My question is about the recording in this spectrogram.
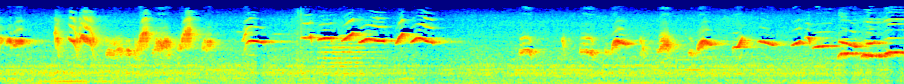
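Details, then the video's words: Hwamei, kept in a cage while moulting, sings varied bursts: quick sharp sweeps, a warbled whistled stretch, a pause, then rising repeated whistles and a falling lower phrase at the end. "Hoạ mi hót khi đang thay lông"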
